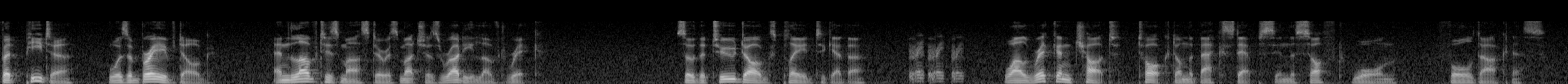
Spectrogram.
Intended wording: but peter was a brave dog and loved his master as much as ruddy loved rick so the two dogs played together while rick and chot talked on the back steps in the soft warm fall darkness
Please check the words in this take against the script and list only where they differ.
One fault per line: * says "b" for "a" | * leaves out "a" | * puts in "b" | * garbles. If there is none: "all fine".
all fine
